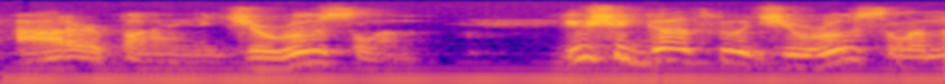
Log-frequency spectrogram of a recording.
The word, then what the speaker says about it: Jerusalem: there is there's the big sign it says Jerusalem in theana and you can whistling it Jerusalem by the way is the way it's pronounced out there you start coming into Jerusalem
